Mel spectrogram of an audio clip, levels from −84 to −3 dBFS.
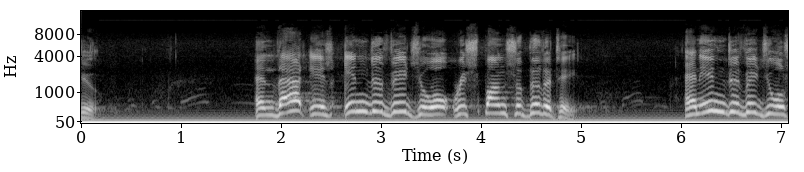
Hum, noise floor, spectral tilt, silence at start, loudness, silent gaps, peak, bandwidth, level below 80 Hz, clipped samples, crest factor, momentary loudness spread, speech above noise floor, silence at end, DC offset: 60 Hz at -50 dBFS; -40 dBFS; -4.5 dB/octave; 0 s; -21 LUFS; none; -2 dBFS; 12.5 kHz; -46 dBFS; under 0.1%; 16 dB; 9 LU; 20 dB; 0 s; 40%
